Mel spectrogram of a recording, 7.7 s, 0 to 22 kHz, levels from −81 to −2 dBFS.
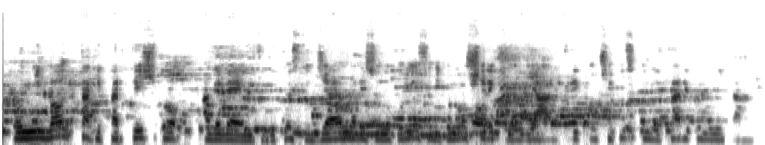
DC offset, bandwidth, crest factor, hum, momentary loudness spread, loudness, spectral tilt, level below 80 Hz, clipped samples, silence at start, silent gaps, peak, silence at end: under 0.1%; 7.4 kHz; 16 dB; none; 11 LU; -16 LUFS; -5.5 dB/octave; -54 dBFS; under 0.1%; 0 s; none; 0 dBFS; 0.2 s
